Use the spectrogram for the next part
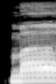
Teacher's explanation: ما کے اوپر مد متصل ہے، اس مد کو 3 الف کے برابر کھینچ کر پڑھا جائے گا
